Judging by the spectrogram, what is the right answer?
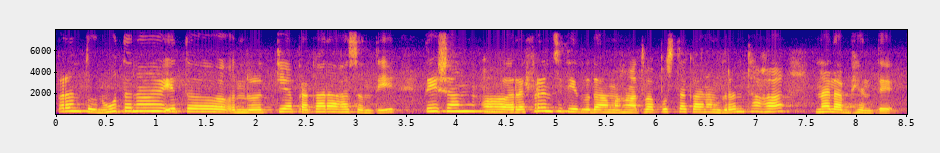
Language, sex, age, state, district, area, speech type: Sanskrit, female, 18-30, Karnataka, Koppal, rural, spontaneous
